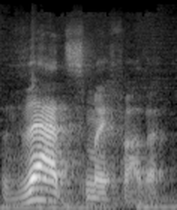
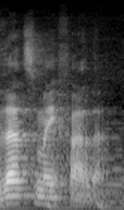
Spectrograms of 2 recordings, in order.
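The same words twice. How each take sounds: First: The stress falls strongly on that. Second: The stress falls on father, not on that. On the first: It singles out which person is meant. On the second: It simply tells who the man is.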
